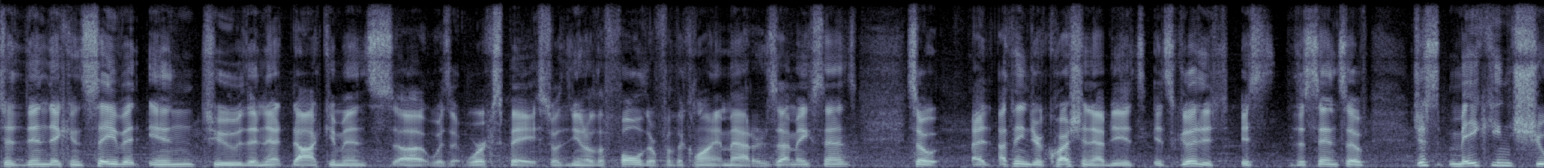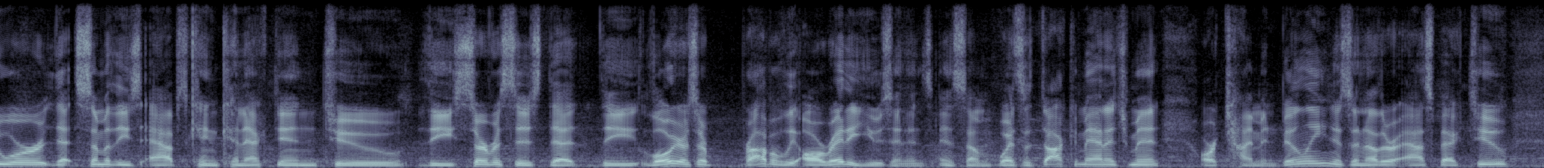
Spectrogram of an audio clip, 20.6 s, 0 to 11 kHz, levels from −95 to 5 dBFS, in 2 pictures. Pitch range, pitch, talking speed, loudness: 100-130 Hz, 110 Hz, 225 wpm, -24 LUFS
